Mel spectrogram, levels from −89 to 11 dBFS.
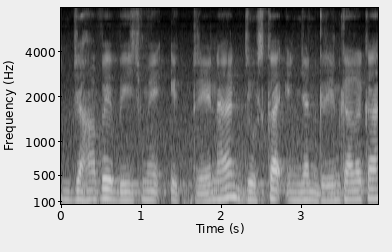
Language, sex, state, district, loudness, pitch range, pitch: Hindi, male, Uttar Pradesh, Lucknow, -17 LUFS, 125-135 Hz, 125 Hz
